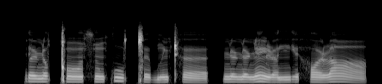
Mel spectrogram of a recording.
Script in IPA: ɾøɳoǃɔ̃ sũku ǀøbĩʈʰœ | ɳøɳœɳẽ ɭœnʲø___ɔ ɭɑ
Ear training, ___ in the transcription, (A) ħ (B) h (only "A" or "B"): B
